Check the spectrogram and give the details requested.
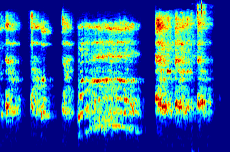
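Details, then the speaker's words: A girl with whooping cough (pertussis, Bordetella pertussis) has rapid cough bursts, then a long, high, crowing indrawn whoop as she seems to choke, the characteristic sign. "Entonces, quiero que escuchen claramente la tos. Es una tos, es una tos donde la persona tose, la niña tose, así, y luego como que se ahoga."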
